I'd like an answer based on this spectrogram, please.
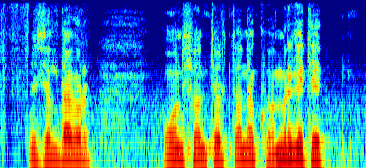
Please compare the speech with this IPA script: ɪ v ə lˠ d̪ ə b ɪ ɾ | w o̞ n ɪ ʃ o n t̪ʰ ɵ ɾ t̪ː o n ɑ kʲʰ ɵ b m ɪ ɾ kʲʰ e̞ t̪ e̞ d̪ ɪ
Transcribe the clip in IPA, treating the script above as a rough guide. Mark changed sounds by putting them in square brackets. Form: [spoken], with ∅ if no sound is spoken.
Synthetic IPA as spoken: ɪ [ʒ] ə lˠ d̪ [ɑ] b ɪ ɾ | w o̞ n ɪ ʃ o n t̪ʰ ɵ ɾ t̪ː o n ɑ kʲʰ ɵ [∅] m ɪ ɾ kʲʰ e̞ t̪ e̞ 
